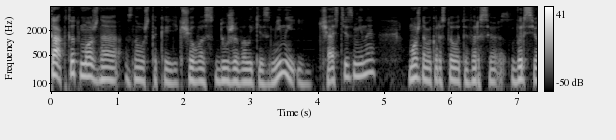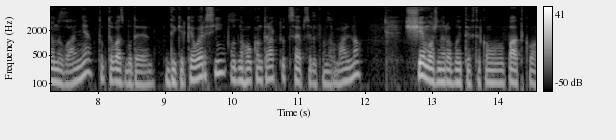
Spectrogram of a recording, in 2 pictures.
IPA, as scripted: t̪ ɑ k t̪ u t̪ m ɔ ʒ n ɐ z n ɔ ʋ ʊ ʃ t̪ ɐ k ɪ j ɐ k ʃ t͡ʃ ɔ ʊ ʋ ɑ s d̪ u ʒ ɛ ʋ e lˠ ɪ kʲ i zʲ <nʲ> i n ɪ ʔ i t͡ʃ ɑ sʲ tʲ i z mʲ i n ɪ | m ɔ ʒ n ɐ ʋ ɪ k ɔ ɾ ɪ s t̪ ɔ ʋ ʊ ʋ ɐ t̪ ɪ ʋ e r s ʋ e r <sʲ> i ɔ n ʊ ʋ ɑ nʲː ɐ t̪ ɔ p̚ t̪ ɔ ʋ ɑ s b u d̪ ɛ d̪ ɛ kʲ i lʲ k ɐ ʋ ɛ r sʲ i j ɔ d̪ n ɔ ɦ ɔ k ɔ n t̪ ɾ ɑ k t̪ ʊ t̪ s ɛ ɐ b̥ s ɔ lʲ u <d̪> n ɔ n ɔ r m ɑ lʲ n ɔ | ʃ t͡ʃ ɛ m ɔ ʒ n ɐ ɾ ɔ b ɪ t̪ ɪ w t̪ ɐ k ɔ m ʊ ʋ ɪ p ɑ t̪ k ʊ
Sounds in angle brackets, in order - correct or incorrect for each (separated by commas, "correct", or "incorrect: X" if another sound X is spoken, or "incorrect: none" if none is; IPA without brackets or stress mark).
incorrect: mʲ, correct, incorrect: t̪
